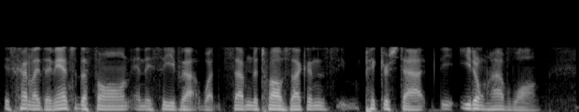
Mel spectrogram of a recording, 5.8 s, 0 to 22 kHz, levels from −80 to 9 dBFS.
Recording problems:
high frequencies cut off; severe; nothing above 4 kHz

